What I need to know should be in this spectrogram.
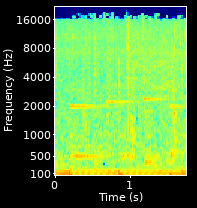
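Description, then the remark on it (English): Steady, dense hiss of rain that has been pouring down all day, with rivers of rainwater flowing down the roads, a low rumbling hum underneath and a few brief splashy bursts rising out of the constant wash of sound. “I'm fighting my way through the rain on my way into the club. It's been pouring down all day.”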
